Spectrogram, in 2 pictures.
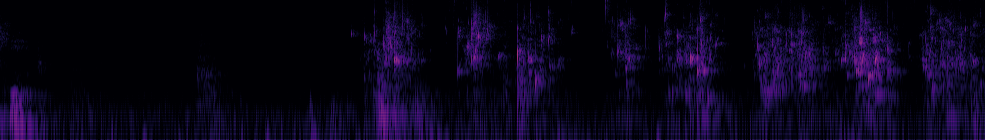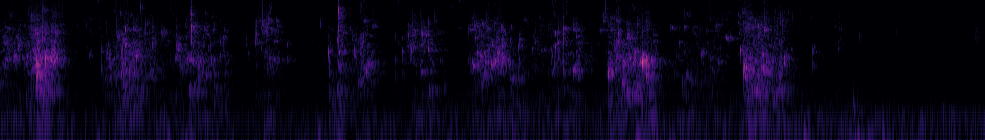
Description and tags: waves circular soft water sea splash sounds environment natural surrounding field-recording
